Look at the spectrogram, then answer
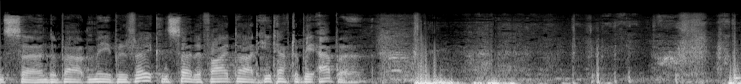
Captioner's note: laughs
